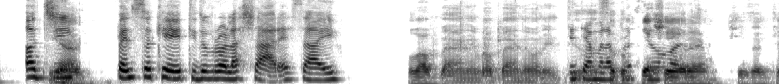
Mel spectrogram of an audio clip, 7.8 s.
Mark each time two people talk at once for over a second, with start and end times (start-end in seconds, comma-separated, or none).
5.7-6.9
